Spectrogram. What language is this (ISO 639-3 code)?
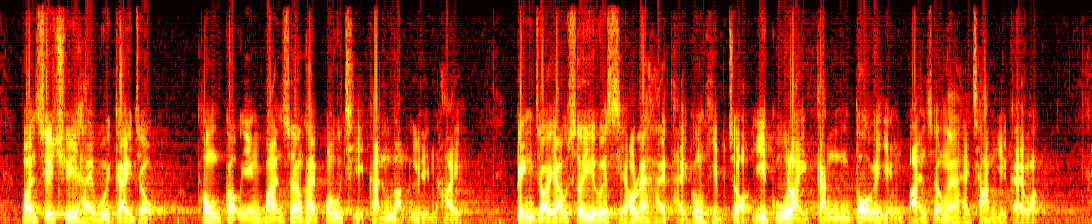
yue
